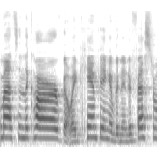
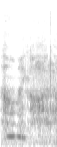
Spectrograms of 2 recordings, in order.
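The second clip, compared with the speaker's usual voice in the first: breathless whispered oh my God; stunned hushed gasp of words; shocked whisper; 6 semitones higher, 14 dB quieter than usual. Retold or imitated. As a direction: whisper it in disbelief. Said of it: "And I was just like".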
